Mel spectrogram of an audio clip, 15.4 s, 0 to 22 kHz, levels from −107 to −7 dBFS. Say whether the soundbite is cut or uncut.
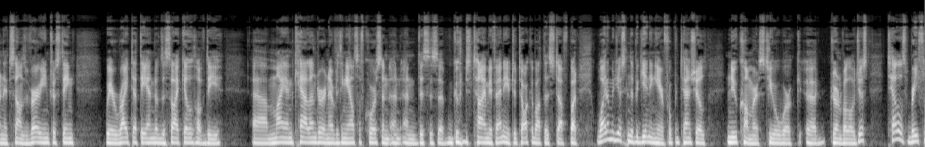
uncut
